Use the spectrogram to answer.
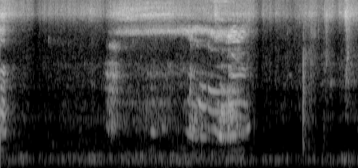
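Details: Elderly woman in a nursing home after hospitalization, face and neck swollen, MRSA infection reported: noisy breathing with a brief high, musical whistling wheeze.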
